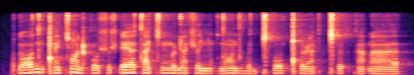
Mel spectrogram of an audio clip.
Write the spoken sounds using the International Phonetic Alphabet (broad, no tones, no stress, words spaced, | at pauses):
ɗɔ də̃ǃɛ̃cɔ̃ɖ koʃʊʃɗɛɐ̯ tac ŋ͡mɵ ɖãʃə ɲõʔdɔ̃ dʱʊdǀʰo ǃʰɵɭãkǀʰɵʔ kãɓãɐ̯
